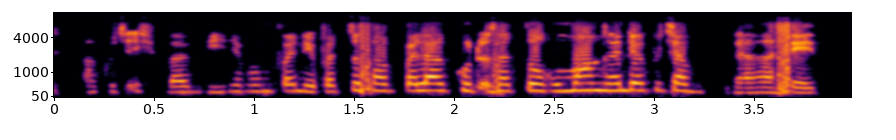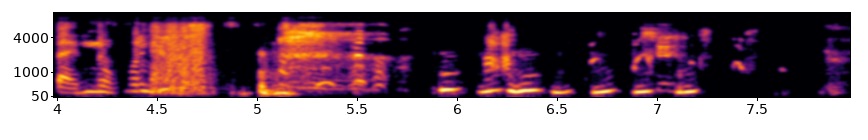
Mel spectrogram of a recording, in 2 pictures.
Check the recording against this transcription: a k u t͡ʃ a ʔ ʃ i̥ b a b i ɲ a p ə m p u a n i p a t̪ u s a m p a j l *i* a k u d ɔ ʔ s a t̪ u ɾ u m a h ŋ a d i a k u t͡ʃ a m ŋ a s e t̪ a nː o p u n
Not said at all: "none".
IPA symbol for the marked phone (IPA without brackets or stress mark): a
